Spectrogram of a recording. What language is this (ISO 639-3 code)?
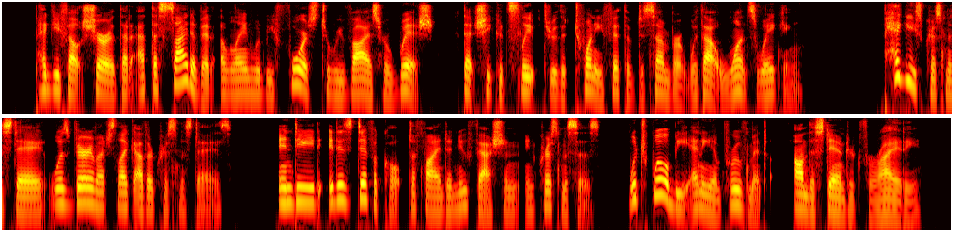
eng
